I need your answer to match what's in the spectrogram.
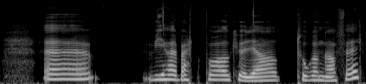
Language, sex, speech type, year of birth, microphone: Norwegian, female, spontaneous, 1970, Sennheiser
